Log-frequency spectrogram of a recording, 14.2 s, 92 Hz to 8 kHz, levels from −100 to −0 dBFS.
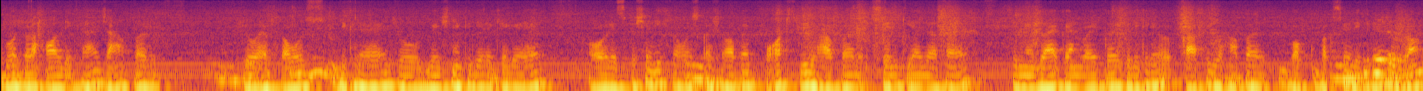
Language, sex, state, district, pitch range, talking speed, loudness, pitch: Hindi, male, Chhattisgarh, Bastar, 100-110 Hz, 200 wpm, -17 LUFS, 105 Hz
